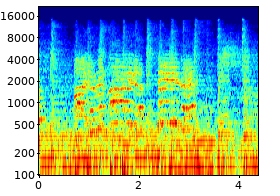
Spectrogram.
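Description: Background music: a song with singing voices over a drum beat.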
